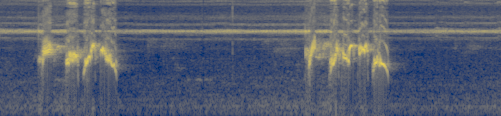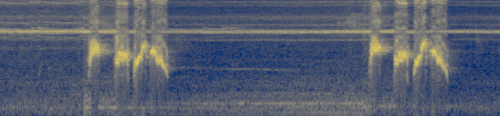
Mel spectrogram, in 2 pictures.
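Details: Red-whiskered bulbul training song from Thailand for young birds: four identical phrases of four to five bright falling whistles, repeated about every two and a half to three seconds, above a faint continuous high tone.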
